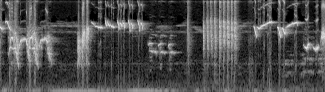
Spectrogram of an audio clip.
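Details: Brown-chested jungle flycatcher singing energetically, a recording meant to lure other birds of its kind into song and to tutor young ones; bursts of high chirps and sharp downslurred notes, steady whistled tones, a quick buzzy trill and a soft low hum beneath.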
